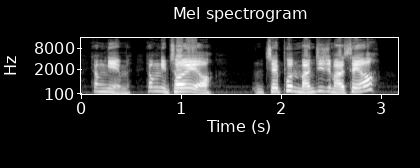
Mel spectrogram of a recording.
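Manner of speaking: put-on hurried, frantic voice. Retelling a sudden phone call from a sister-in-law: imitating an urgent, hurried voice. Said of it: "다급한 목소리로".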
